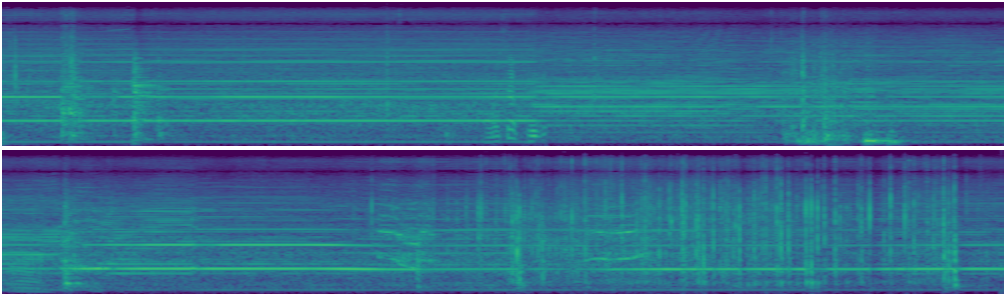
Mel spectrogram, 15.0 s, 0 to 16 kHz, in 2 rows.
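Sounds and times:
log splitter motor whine: 0.0s - 15.0s
log splitter knocks: 5.9s - 6.8s.

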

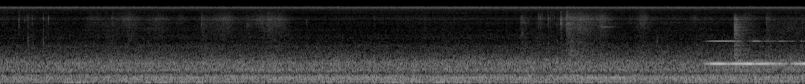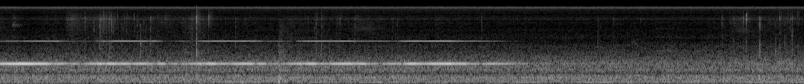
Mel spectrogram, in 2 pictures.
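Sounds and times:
low hum of train car: 0.0s - 16.0s
steady high door-warning beep: 7.0s - 13.4s.

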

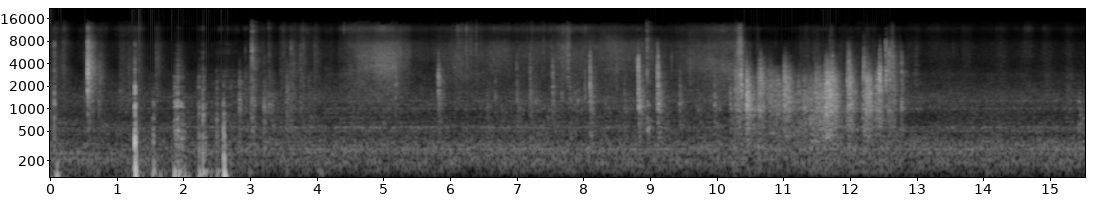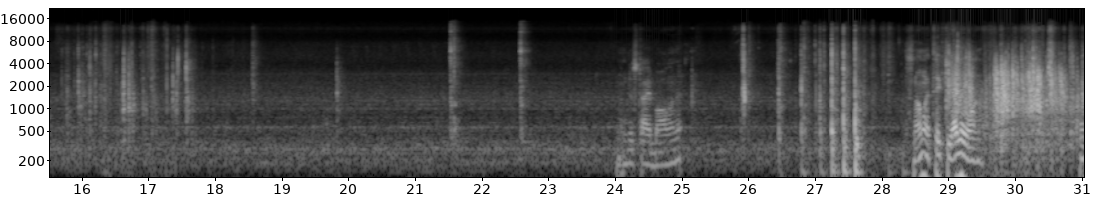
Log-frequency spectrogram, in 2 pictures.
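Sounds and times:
faint steady hum: 0.0s - 31.0s
plastic sheet crinkling: 2.6s - 13.2s, 15.4s - 17.8s, 27.8s - 31.0s.

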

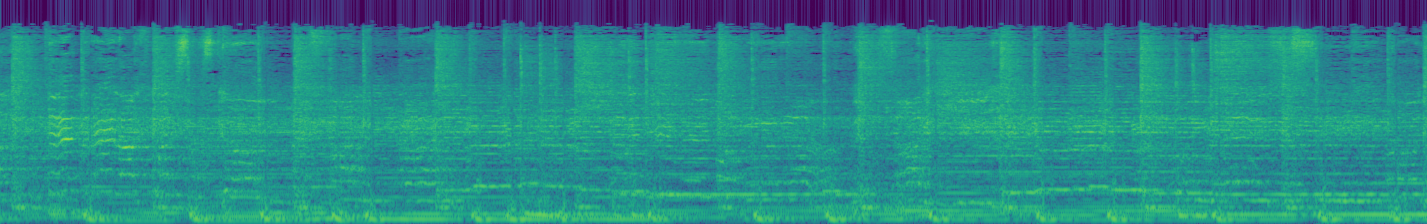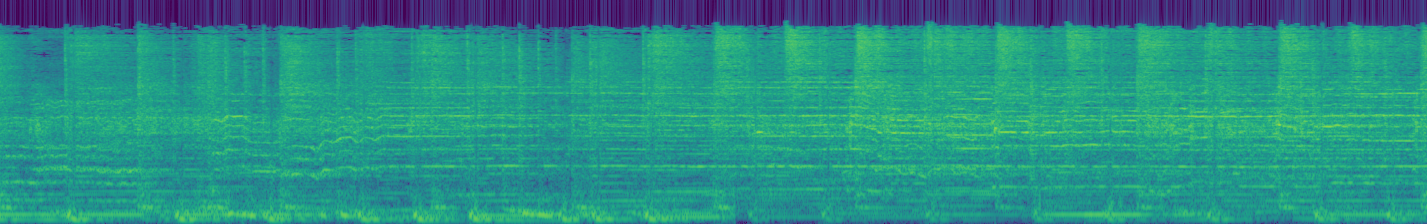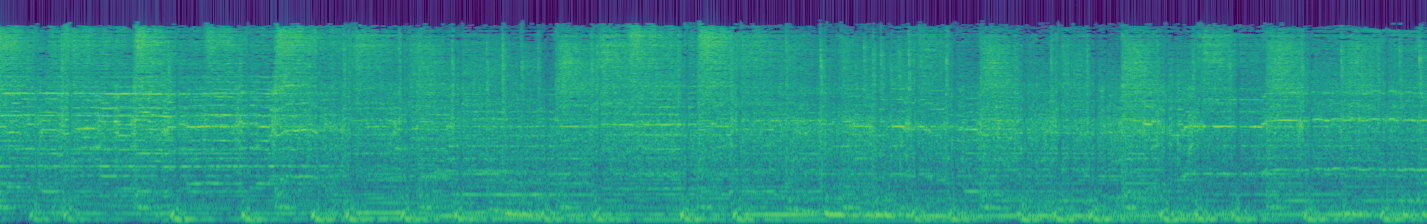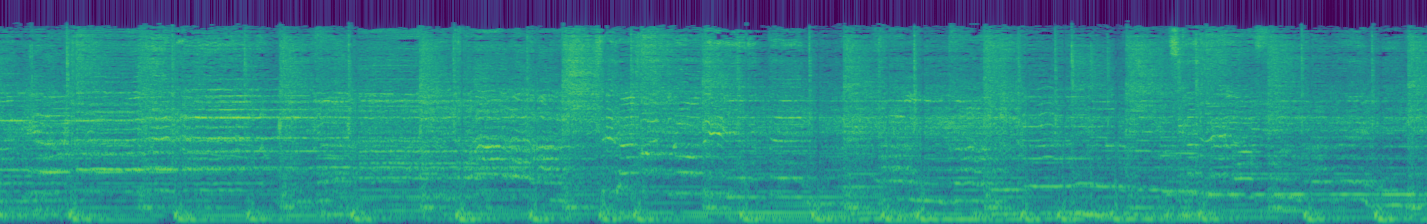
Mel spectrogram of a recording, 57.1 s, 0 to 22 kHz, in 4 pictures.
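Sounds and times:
woman singing into a microphone: 0.0s - 20.0s, 42.4s - 57.0s
live pop band playing: 0.0s - 57.0s.

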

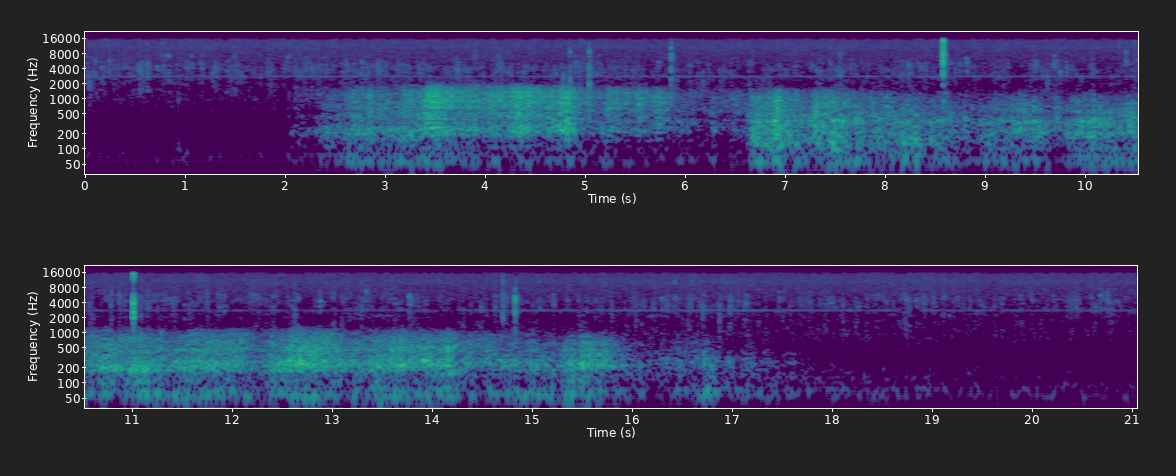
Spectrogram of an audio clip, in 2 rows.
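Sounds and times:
faint rain ticks: 0.0s - 21.0s
thunder rumbling: 2.0s - 18.6s.

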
